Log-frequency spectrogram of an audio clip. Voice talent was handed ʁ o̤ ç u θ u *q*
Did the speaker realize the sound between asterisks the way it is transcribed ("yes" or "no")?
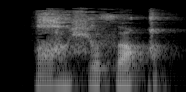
yes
